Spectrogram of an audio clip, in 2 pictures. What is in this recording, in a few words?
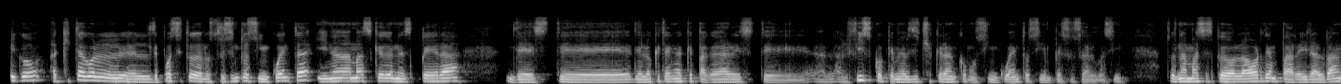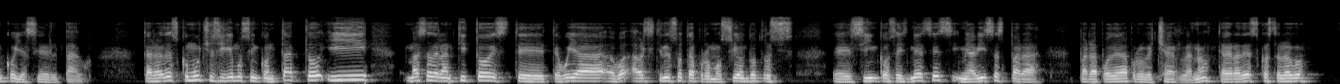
whatsapp ptt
